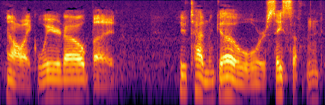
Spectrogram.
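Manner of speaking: ordinary delivery, nothing marked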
